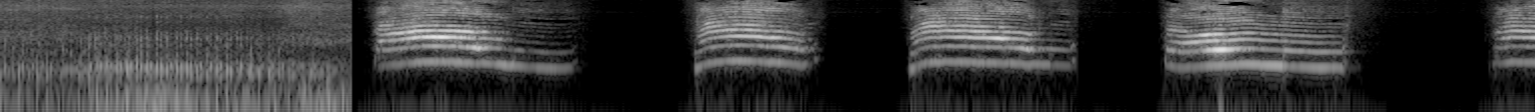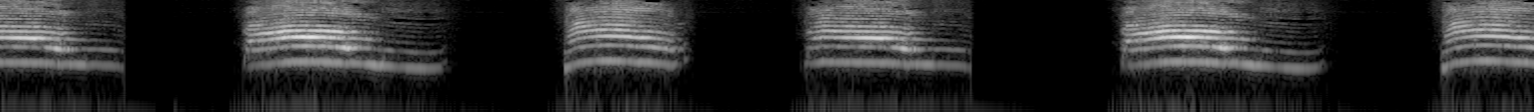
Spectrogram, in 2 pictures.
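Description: A jaguar's low, rough growl, cutting off about two seconds in. Then a domestic tabby cat meows again and again, about ten meows roughly a second and a half apart, each rising then falling in pitch.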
